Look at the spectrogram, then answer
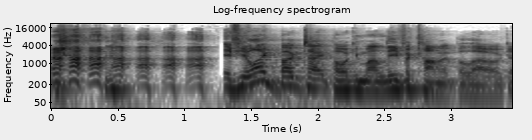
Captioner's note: both laugh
